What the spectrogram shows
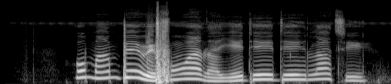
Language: Yoruba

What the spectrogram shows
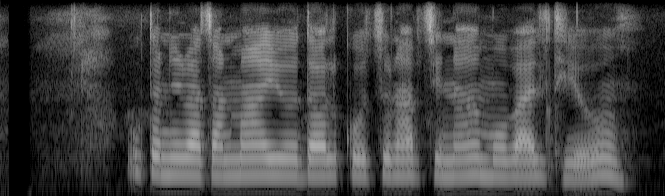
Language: Nepali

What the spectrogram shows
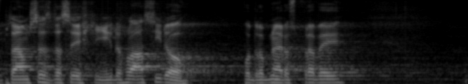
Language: Czech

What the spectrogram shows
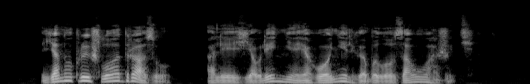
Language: Belarusian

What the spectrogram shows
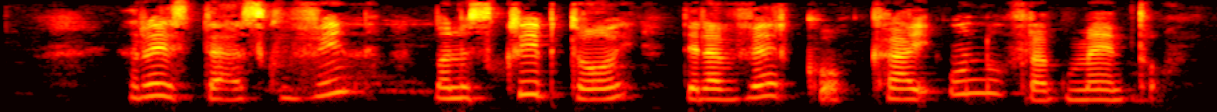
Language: Esperanto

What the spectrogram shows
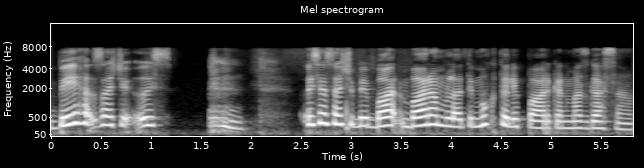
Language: Kashmiri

